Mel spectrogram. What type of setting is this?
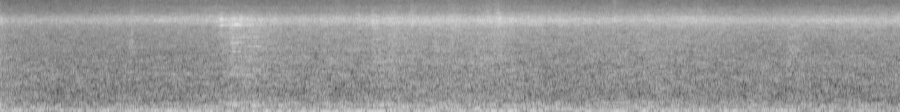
street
